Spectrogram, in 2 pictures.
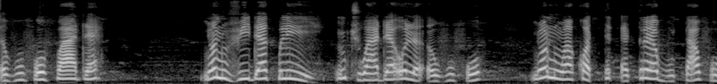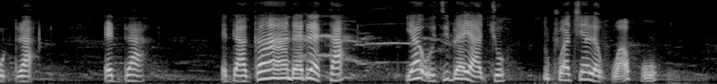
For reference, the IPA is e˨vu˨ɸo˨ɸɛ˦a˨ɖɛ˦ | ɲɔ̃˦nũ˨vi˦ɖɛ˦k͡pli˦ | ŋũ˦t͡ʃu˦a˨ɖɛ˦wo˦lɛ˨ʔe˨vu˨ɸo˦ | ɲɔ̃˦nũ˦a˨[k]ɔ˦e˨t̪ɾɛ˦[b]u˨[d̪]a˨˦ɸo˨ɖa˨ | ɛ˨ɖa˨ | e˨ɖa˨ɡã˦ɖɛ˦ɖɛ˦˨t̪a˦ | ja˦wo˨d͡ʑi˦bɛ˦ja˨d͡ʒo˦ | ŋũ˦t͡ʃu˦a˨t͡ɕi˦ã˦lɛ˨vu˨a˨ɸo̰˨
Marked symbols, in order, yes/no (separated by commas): yes, yes, no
